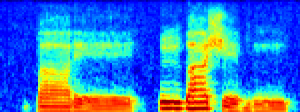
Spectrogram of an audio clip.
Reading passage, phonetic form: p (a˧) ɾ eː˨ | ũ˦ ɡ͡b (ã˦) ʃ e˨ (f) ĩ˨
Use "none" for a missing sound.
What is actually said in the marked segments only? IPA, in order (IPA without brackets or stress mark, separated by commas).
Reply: aː˧, a˦, b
